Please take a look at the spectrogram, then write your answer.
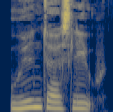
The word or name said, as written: udendørsliv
